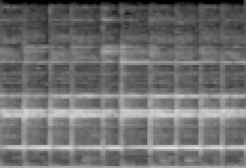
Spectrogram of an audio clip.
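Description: A bell rings rapidly and repeatedly, about ten quick metallic strikes in a steady rhythm, loud, each hit blending into a continuous shimmering ring with no voices.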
